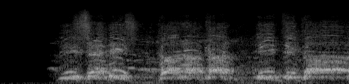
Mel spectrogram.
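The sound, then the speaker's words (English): Hundreds of aid flotilla activists cheer at a hero's welcome in Istanbul, Turkey: a loud, dense roar of shouting voices bursts in after half a second of near silence and holds steady, with surging peaks. “The sound of hundreds of activists involved in the aid flotilla raided by Israeli commandos got a hero's welcome in Turkey this morning.”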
